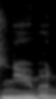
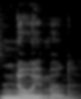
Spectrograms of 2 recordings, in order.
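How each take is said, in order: First: The first syllable sounds like 'new'. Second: The first syllable sounds like 'noy'. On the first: The speaker calls it wrong. "not as Newman" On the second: The speaker calls it right. "I also must remember to pronounce it as Neumann"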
